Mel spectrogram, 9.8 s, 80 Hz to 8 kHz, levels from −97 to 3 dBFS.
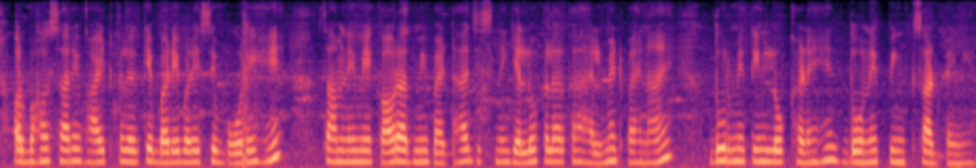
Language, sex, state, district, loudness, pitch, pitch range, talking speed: Hindi, female, Bihar, Jahanabad, -17 LUFS, 195 Hz, 185-205 Hz, 240 wpm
